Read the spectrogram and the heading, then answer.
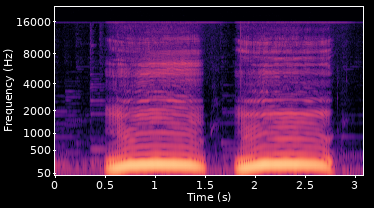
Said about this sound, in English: Arbor was walking very quickly to the barn, which is where that mooing was coming from.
